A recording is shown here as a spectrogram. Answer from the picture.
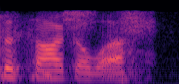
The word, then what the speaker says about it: Mississauga: I think it's Mississauga. Anyway, I can't say it right. – Mississauga.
